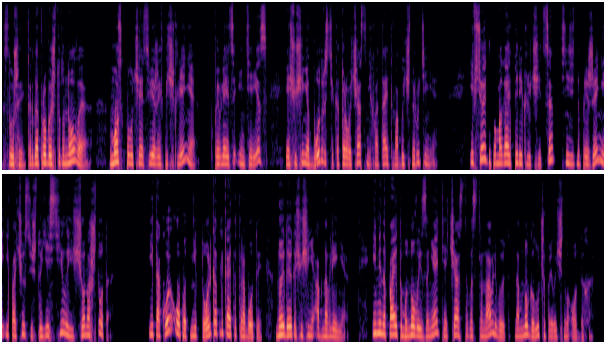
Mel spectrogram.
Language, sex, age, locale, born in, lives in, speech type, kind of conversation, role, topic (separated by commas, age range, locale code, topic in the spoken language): Russian, male, 40-44, ru-RU, Russia, United States, read, expert-assistant, expert, Как справляться с хроническим стрессом на работе, чтобы не довести себя до эмоционального выгорания?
